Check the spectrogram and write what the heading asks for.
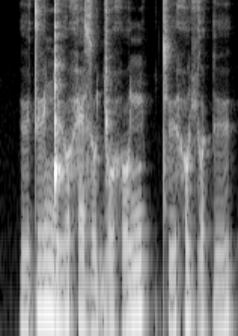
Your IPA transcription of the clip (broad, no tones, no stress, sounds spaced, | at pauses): ɨ t ɨ ɪ̯ ŋ͡ǃ ɨ ʊ̯ h ɛ z o ɟ o h o ɲ | cʰ ɨ h o ç o ə̯ k ɨ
